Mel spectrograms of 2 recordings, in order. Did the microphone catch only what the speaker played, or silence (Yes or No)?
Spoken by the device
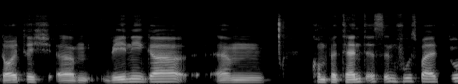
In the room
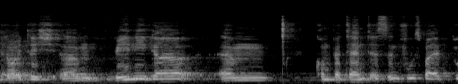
Yes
